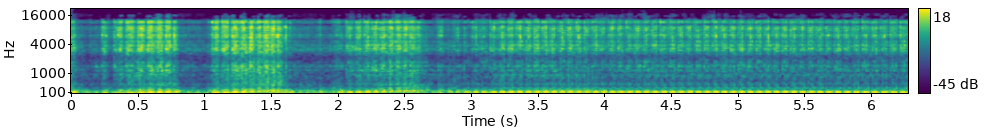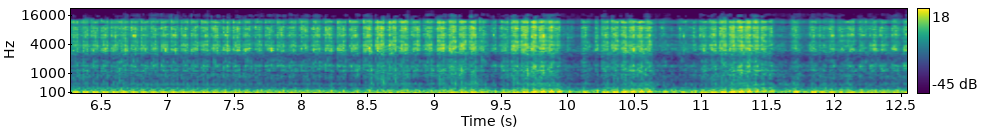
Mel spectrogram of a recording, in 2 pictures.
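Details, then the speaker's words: 1969 Ford Mustang V8 that sat for 15 years, now running; revs and idles unevenly with a stumbling, lumpy misfire, and new spark plugs and plug wires are suspected as the fix. "does have a definite mess I think some new plugs and plug wires will fix that"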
